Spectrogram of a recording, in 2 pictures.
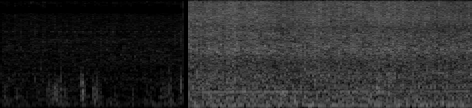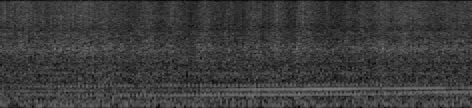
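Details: Quiet room noise gives way to a sudden steady roar of engine and road noise.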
